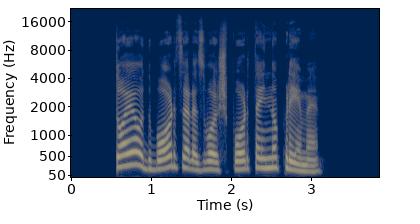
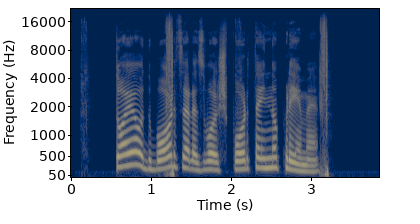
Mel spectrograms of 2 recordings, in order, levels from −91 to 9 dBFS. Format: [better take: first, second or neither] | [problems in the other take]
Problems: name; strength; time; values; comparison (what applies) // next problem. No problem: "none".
first | background sound (Tearing); 17 dB below the speech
